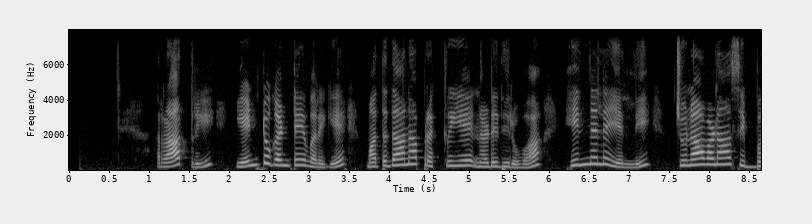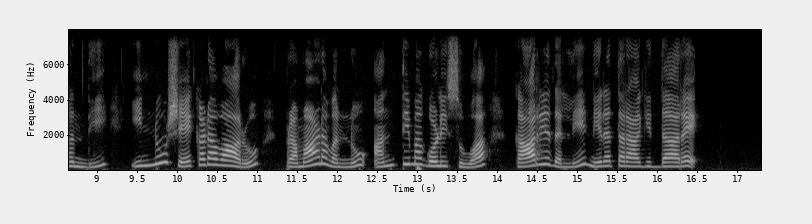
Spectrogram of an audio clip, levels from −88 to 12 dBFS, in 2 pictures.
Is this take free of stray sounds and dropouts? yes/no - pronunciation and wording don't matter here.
yes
